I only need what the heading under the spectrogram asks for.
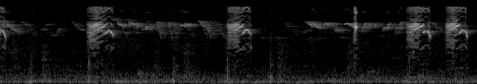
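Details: Sunbird lure song for provoking singing: widely spaced brief bursts of high, squeaky chirps and short down-slurred notes, separated by near-silence.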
